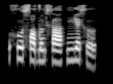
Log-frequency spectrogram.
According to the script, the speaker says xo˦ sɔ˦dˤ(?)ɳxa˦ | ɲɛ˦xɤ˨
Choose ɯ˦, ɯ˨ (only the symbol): ɯ˦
